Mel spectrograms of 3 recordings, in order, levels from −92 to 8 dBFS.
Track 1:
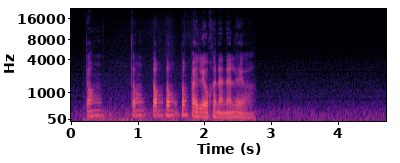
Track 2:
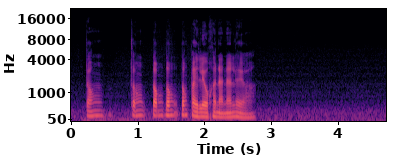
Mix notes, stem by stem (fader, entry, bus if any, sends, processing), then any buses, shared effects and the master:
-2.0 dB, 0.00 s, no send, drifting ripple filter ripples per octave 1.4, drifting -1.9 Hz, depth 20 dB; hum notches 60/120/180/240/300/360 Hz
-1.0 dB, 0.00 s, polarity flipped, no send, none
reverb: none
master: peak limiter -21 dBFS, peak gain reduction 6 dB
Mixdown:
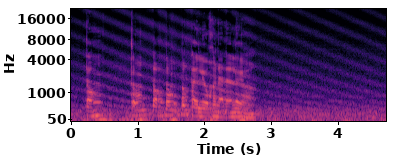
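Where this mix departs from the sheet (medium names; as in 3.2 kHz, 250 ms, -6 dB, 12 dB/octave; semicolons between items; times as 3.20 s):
stem 1 -2.0 dB -> +5.5 dB; stem 2 -1.0 dB -> +5.5 dB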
